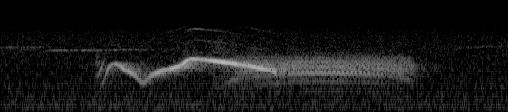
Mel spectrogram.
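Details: One full Collared laughingthrush phrase from a trapping lure file: a brief downward flick, then a smooth rising whistle that peaks and glides down into a sustained rich warble before stopping.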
